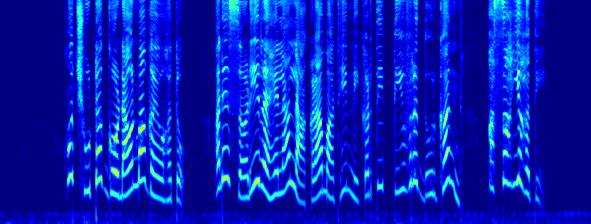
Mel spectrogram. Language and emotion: Gujarati, disgusted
